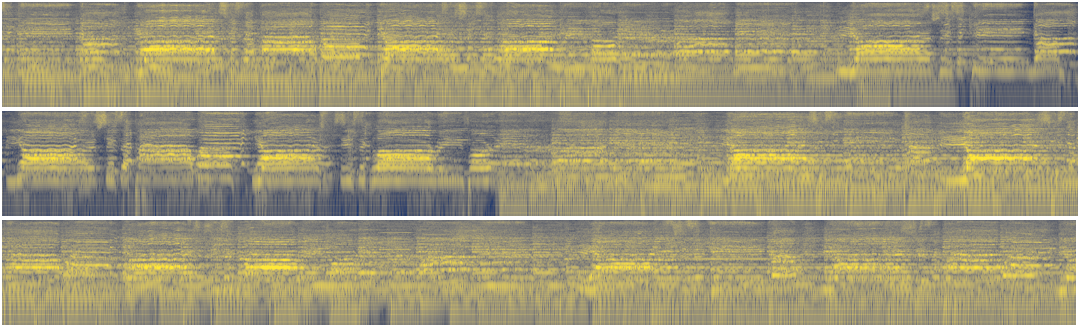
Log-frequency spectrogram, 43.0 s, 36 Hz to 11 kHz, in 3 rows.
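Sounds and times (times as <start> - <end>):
band low accompaniment: 0.0 - 12.6, 21.0 - 43.0
congregation singing a hymn: 0.0 - 43.0.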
